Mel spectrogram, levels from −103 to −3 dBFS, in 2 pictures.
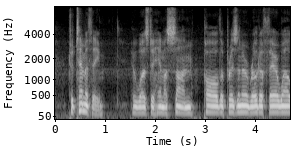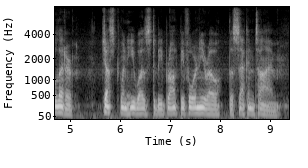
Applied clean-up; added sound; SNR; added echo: none; none; none; none.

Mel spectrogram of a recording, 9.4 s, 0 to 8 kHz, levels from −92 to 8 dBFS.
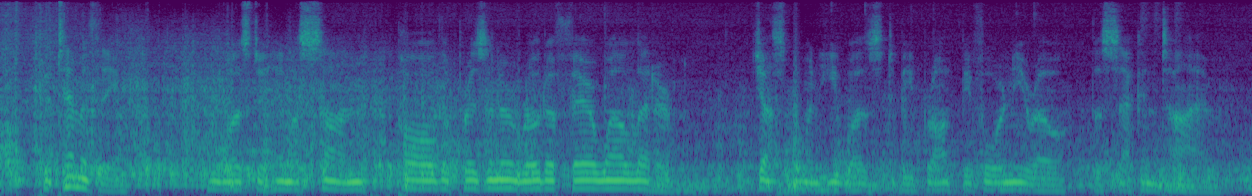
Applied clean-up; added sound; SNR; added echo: none; Thunder; 5 dB; none.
